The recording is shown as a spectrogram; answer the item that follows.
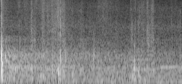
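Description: A sharp knock at the very start, followed by two fainter clicks or taps about a second apart.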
